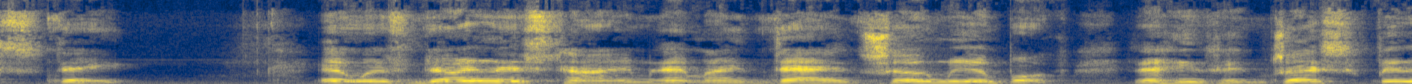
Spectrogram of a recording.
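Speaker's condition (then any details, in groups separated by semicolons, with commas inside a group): Traumatic brain injury; speech impairment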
